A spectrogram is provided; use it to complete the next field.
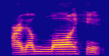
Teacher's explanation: Allah lafzı burada kalın okunacak çünkü öncesi harf üstten bağlanmış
